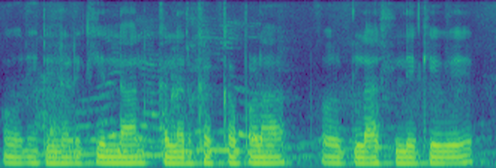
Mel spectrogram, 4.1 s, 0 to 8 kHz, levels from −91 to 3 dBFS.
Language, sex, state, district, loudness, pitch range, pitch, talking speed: Hindi, male, Jharkhand, Deoghar, -16 LUFS, 100-105 Hz, 105 Hz, 160 wpm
